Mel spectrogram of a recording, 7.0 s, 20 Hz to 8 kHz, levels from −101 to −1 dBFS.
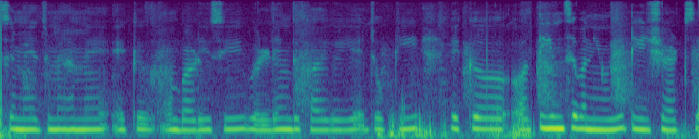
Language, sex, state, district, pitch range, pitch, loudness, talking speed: Hindi, female, Uttar Pradesh, Jyotiba Phule Nagar, 225-235 Hz, 230 Hz, -27 LUFS, 205 wpm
